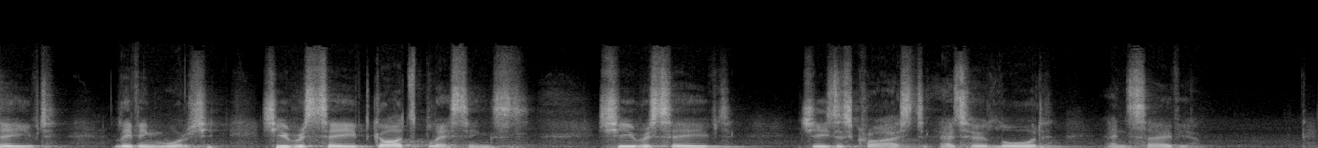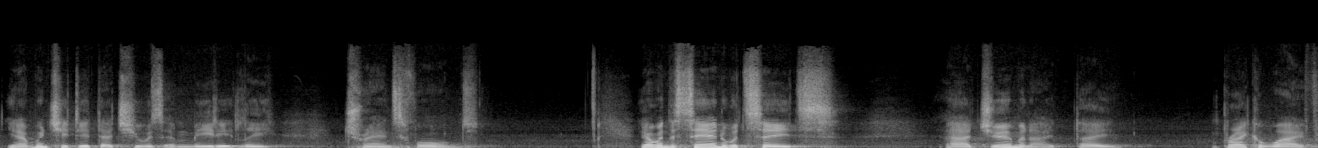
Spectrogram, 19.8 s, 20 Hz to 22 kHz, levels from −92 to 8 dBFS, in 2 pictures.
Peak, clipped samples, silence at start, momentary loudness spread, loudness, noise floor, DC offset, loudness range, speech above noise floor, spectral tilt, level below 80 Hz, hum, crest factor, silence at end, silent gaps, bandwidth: -4 dBFS; under 0.1%; 0 s; 18 LU; -21 LUFS; -58 dBFS; under 0.1%; 6 LU; 37 dB; -4 dB/octave; -72 dBFS; none; 20 dB; 0 s; none; 15 kHz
